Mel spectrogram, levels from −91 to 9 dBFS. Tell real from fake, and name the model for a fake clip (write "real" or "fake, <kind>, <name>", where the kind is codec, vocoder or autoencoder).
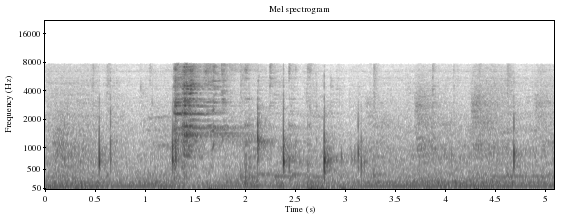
fake, vocoder, BigVGAN v2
